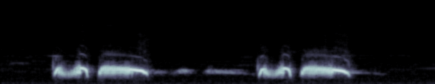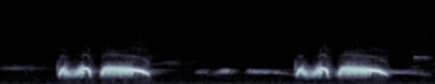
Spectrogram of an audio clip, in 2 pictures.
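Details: Loud, clear spotted dove song in the thổ pha style; four phrases about every two seconds, each a quick double coo then a long burred note sliding down, with soft trailing coos between.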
